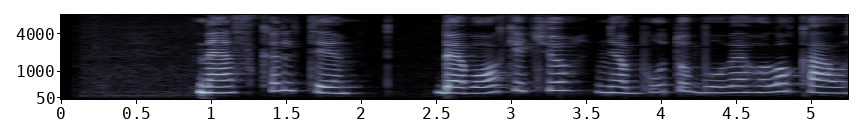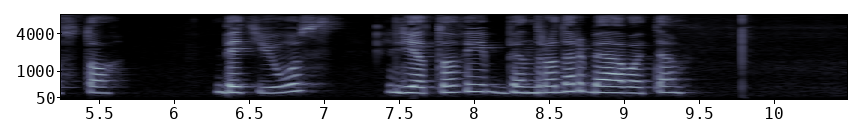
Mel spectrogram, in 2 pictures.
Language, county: Lithuanian, Telšiai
